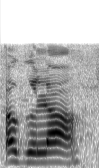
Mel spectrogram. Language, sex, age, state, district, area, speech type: Urdu, female, 18-30, Uttar Pradesh, Gautam Buddha Nagar, rural, read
